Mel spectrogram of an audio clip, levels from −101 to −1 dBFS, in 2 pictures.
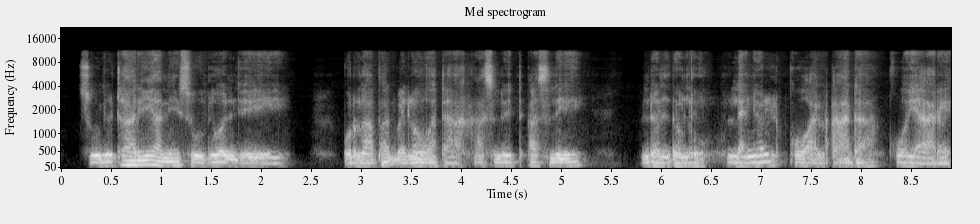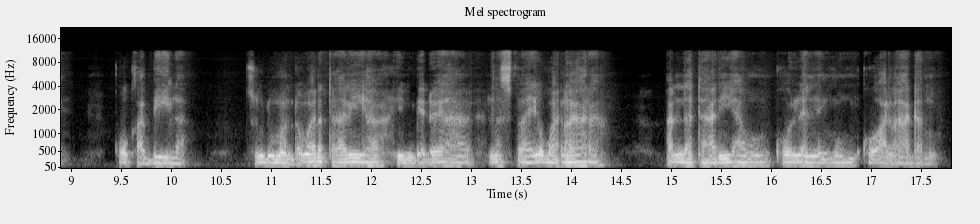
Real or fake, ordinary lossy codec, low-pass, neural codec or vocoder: fake; none; none; codec, 24 kHz, 3 kbps, HILCodec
